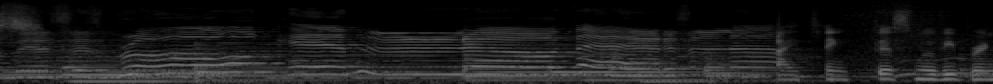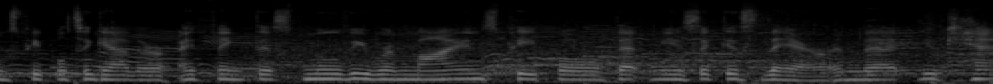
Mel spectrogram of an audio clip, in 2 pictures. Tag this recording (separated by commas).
Music, Speech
